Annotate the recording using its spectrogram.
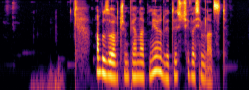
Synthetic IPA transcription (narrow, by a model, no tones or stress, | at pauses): abzɔrt͡ʂɨmʲpʲijanat̪mʲiɾɐd̪vʲɛt̪ɨsʲɐ̥t͡ʂɨvɐsʲimna̰t̪sə̥t͡sʲ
